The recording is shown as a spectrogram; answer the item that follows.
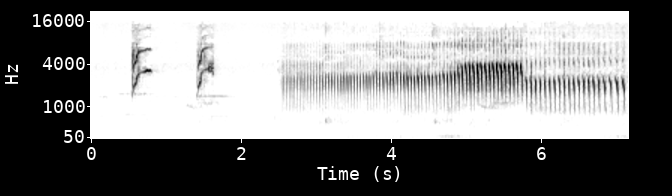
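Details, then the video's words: Training song from a white canary: two short rising chirps, a pause, then a long, fast, buzzy rolling trill that swells louder and shifts slightly in pitch partway through. "White Canary 12h Singing - The Best Training Song"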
